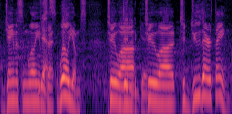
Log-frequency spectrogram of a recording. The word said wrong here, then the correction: Jameson Williams: Jameson Williams.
